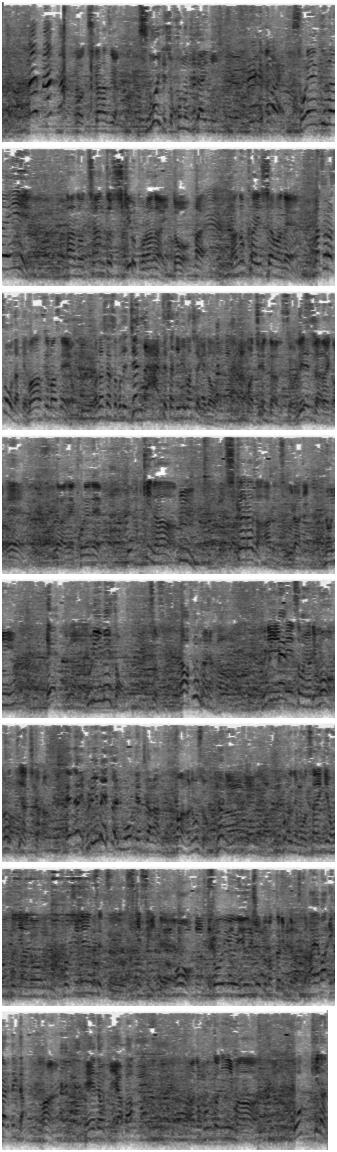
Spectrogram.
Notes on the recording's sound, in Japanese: 店内収録のため、騒音雑音が激しく入っております。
